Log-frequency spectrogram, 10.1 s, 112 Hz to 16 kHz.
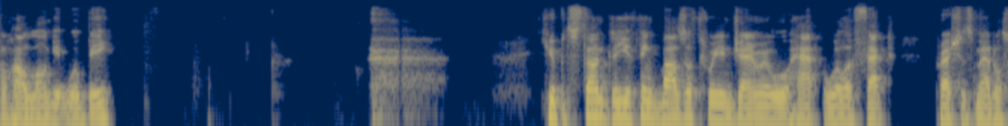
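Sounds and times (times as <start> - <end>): man exhaling: 3.7 - 5.3.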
